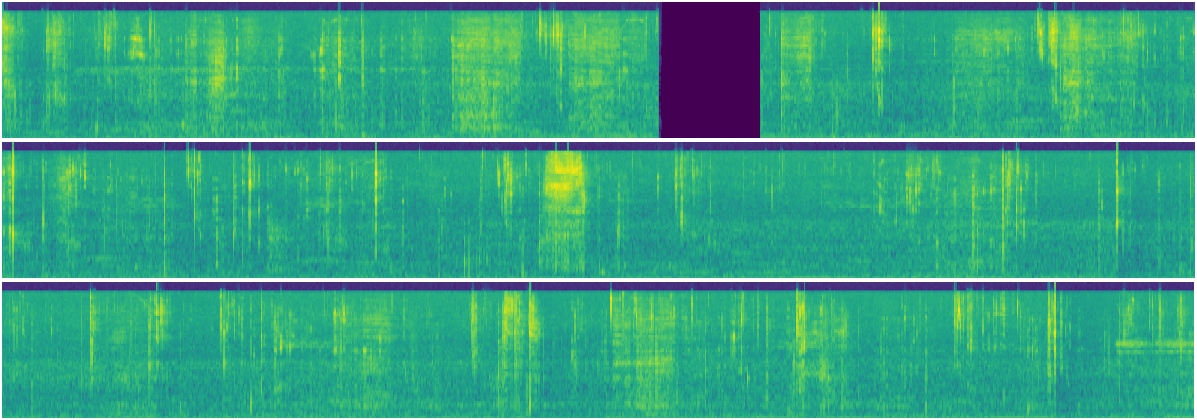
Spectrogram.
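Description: Close-up chewing and wet mouth sounds of a person eating rice and curry by hand: smacks, clicks and squelches over a steady low hum. The sound cuts out completely for under a second about six seconds in.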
